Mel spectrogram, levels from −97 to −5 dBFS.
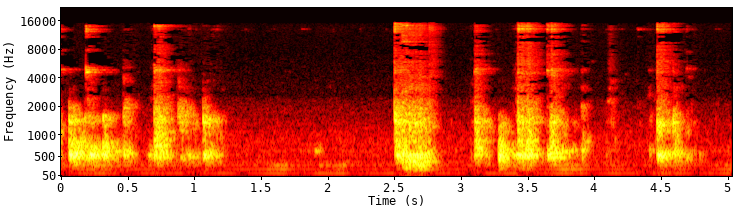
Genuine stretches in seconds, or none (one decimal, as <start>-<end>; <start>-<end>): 0.0-5.0

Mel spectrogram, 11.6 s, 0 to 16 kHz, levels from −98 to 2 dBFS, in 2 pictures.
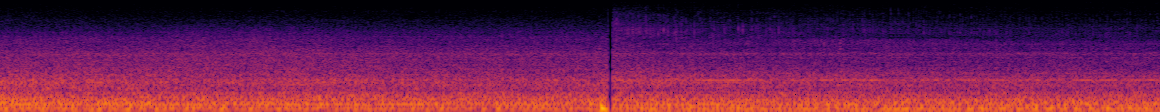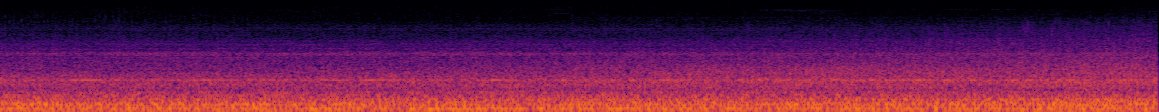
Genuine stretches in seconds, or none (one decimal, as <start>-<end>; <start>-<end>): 0.0-7.2; 8.5-9.4; 10.1-11.6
